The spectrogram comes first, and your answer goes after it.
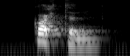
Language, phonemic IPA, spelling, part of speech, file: Dutch, /ˈkɔrtə(n)/, korten, verb, Nl-korten.ogg
- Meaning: 1. to shorten 2. to reduce in money (especially income)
